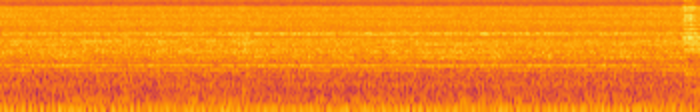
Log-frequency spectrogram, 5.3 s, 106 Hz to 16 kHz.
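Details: 1985 Chevy K20 V8 with a newly fitted Edelbrock 1906 AVS II carburetor, only idle mixture screws adjusted: starts instantly without long cranking and settles into a steady, even low rumble with no misses or knocks; healthy idle.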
